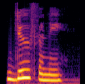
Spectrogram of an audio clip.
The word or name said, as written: dofunny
